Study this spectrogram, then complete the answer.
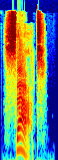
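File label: "sat", American English; gcompris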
